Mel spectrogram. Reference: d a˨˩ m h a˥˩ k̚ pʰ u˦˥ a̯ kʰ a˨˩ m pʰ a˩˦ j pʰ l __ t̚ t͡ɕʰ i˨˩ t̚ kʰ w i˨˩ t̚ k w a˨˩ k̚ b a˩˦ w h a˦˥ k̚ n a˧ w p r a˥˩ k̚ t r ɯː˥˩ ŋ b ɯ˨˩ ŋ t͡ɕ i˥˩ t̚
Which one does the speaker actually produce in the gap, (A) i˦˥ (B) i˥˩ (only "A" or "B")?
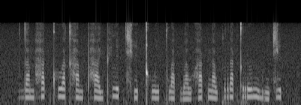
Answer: B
